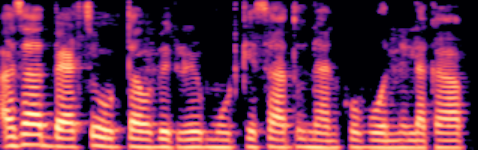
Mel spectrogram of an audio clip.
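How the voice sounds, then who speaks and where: Low, flat-voiced woman reading a novel. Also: fairly quick. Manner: steady reading with small slips and restarts. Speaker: audiobook narrator. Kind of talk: reading a romance novel aloud.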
